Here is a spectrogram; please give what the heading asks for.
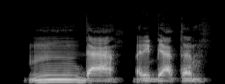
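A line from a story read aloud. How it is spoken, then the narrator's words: Drawn-out drawl. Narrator (Russian): наконец протянул он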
